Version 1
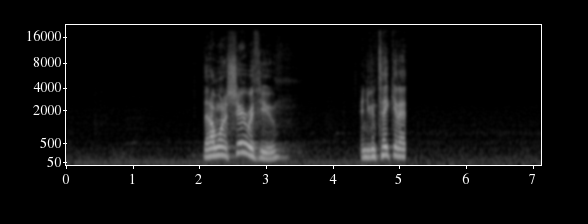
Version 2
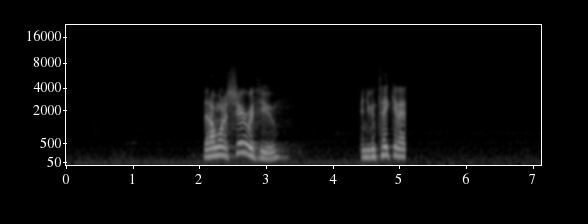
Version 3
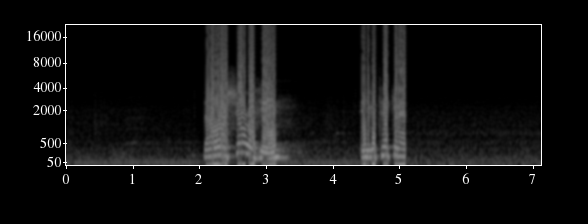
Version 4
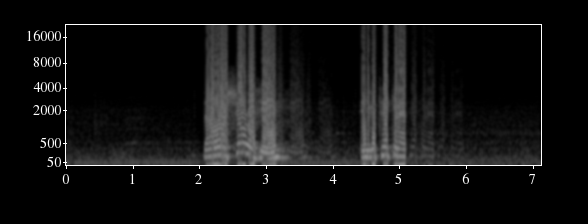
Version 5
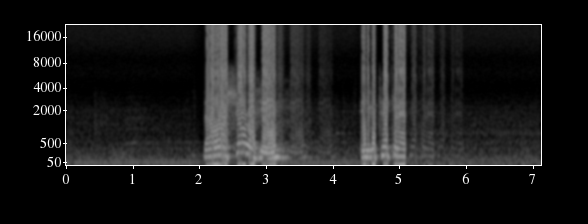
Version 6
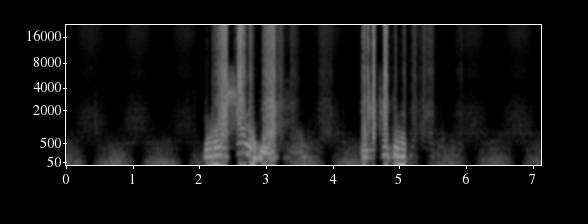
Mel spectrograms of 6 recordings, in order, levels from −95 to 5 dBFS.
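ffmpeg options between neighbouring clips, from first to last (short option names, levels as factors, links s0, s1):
-af "lowpass=f=3300:w=0.5412,lowpass=f=3300:w=1.3066,volume=0.447"
-af "areverse,acompressor=threshold=0.00562:ratio=8,areverse,aeval=exprs='(mod(141*val(0)+1,2)-1)/141':c=same,volume=3.35"
-af "aecho=1:1:426|852:0.075|0.027"
-af "aexciter=amount=3.1:drive=1.5:freq=5300,volume=2.11"
-filter_complex "[0:a]acrossover=split=700[s0][s1];[s0]aeval=exprs='val(0)*(1-1/2+1/2*cos(2*PI*1.4*n/s))':c=same[s2];[s1]aeval=exprs='val(0)*(1-1/2-1/2*cos(2*PI*1.4*n/s))':c=same[s3];[s2][s3]amix=inputs=2:normalize=0,asplit=2[s4][s5];[s5]acrusher=bits=3:mix=0:aa=0.000001,volume=0.355[s6];[s4][s6]amix=inputs=2:normalize=0,volume=1.19"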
